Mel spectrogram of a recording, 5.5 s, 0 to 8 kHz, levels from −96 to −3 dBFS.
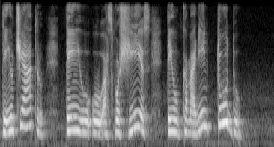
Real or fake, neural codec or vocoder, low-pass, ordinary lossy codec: real; none; 7.2 kHz; none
